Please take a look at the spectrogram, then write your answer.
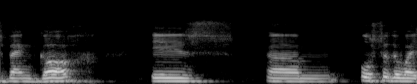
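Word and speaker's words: Van Gogh: like that right um in America notes van go that's not how I think van um said his own name um interestingly in France it's pronounced vangog right like that vangog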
